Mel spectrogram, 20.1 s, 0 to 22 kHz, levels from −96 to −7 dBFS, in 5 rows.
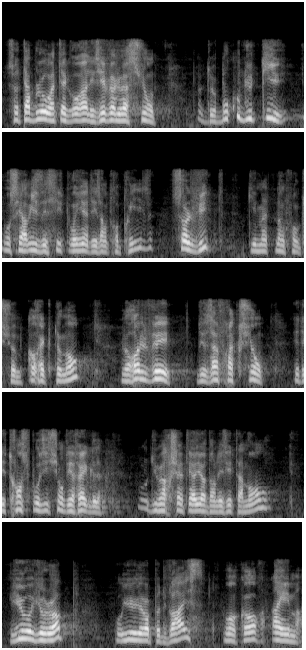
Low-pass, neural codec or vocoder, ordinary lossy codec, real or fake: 7.2 kHz; codec, 24 kHz, 3 kbps, HILCodec; none; fake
